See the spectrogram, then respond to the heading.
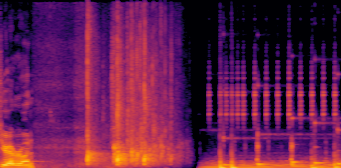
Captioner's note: applause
